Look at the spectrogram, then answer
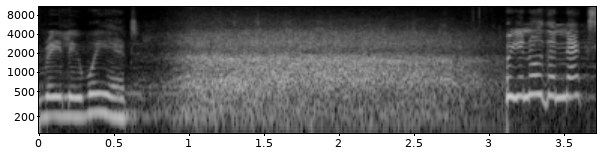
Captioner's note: audience laughing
